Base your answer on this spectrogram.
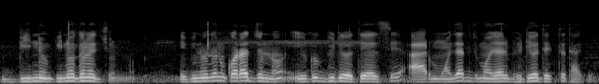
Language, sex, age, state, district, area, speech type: Bengali, male, 30-45, West Bengal, Purba Medinipur, rural, spontaneous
